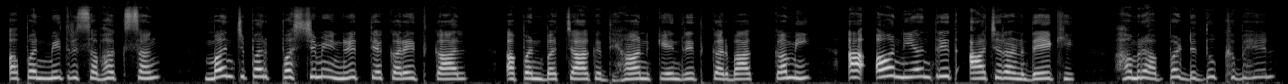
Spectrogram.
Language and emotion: Maithili, sad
